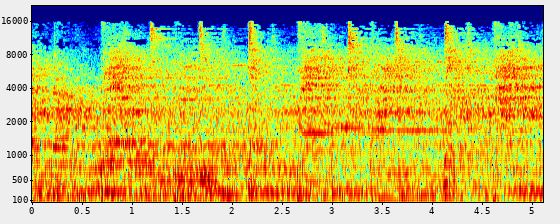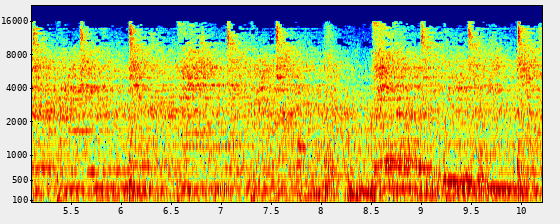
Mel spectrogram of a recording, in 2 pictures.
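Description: Live rock band playing: electric guitars, bass and drum kit keeping a steady beat, with a man singing lead vocals.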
